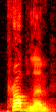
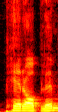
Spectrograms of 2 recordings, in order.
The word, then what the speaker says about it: problem: دقت داشته باشید دوستان، تلفظ problem، پرابلم نمیگم، بین پی و آر صدایی وجود نداره، پس ما هم صدای اضافه نمی کنیم.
